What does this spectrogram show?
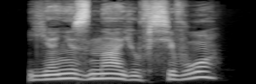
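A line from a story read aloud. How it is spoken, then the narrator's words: Through clenched teeth. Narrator (Russian): процедил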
